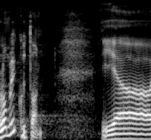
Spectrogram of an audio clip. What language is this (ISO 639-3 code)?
est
